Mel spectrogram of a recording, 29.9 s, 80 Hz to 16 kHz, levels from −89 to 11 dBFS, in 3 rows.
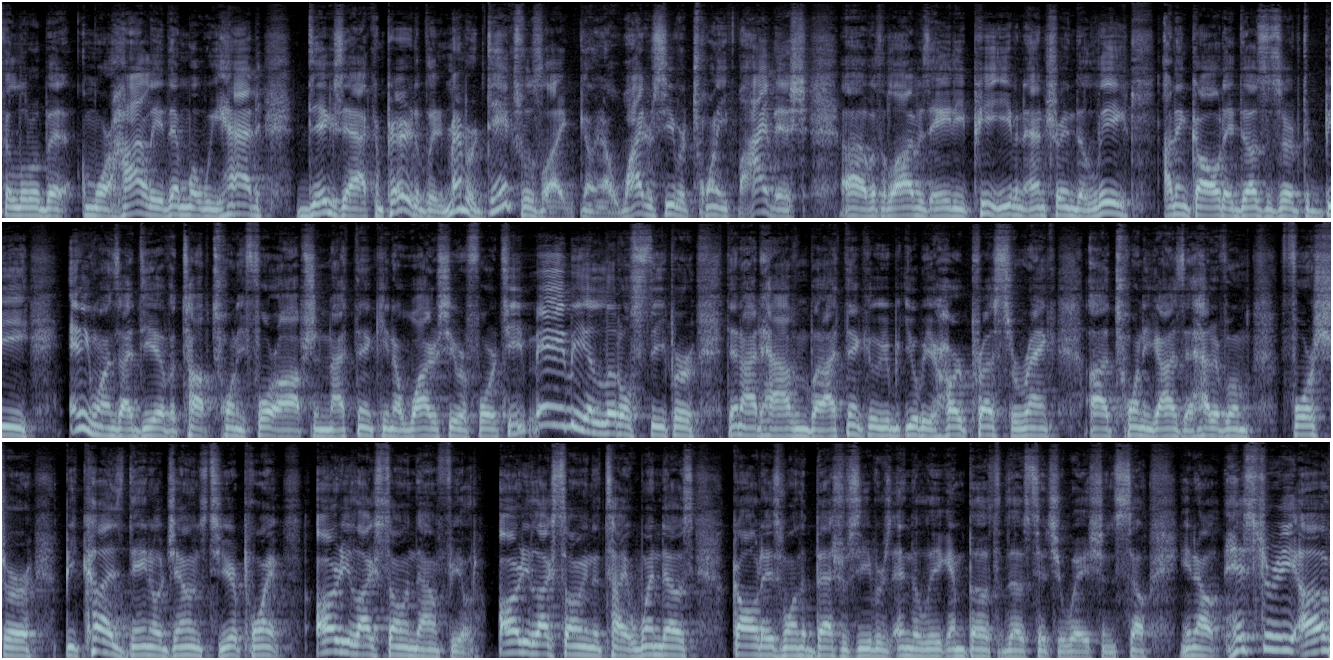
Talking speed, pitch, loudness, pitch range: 235 wpm, 125 Hz, -21 LUFS, 120-135 Hz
